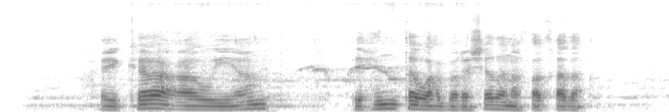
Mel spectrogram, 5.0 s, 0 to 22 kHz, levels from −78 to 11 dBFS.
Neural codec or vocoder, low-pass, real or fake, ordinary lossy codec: none; 19.8 kHz; real; none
